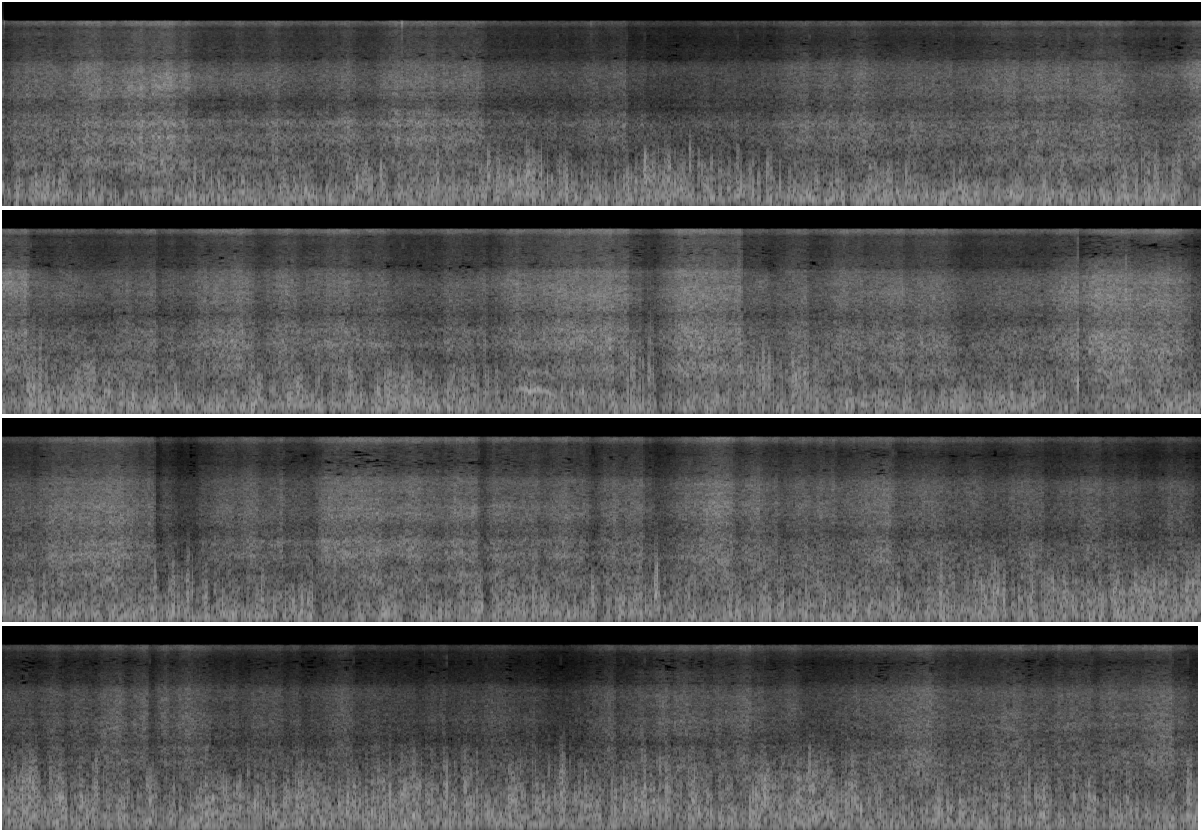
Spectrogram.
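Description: Sea surf breaking and washing up onto a sandy beach, a steady rush of water with wind buffeting the microphone.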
